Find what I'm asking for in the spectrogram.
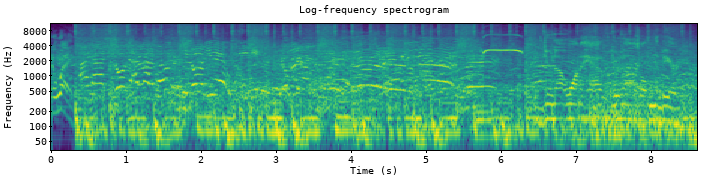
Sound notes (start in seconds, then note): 3.5 yelling; 5.6 whistle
